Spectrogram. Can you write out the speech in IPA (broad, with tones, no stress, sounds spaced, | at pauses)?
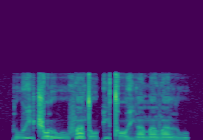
ɾ u˨ ɣ i˦ t͡ʃ ɔ˦ ɾ ʊ˦ β uː˨ f ã˦ t oː˨ k i˦ tʰ ɔ˨ ɣ i˨ ɾ ã˨ m ã˨ v ã˨ r u˨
